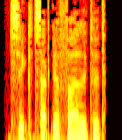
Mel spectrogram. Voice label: "zickzack-gefaltet", German; adjectives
